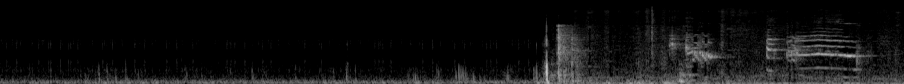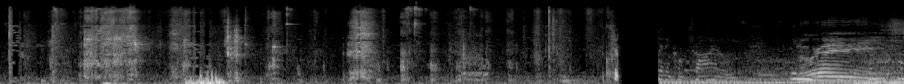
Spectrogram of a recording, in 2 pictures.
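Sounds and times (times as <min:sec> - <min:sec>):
cat meowing: 0:06.7 - 0:08.8.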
